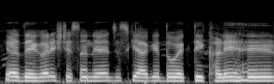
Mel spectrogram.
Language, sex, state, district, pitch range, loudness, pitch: Hindi, male, Jharkhand, Deoghar, 170-175 Hz, -13 LUFS, 175 Hz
